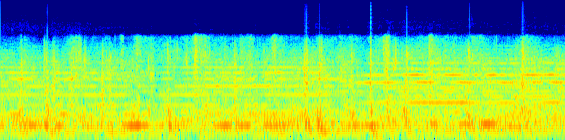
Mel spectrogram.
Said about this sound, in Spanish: Por el camino se acercan varios jinetes y una carroza. Uno de los asaltantes vigila a la puerta de la taberna. ¡Rápido, muchachos! ¡Se acercan caballos! ¡Corred!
